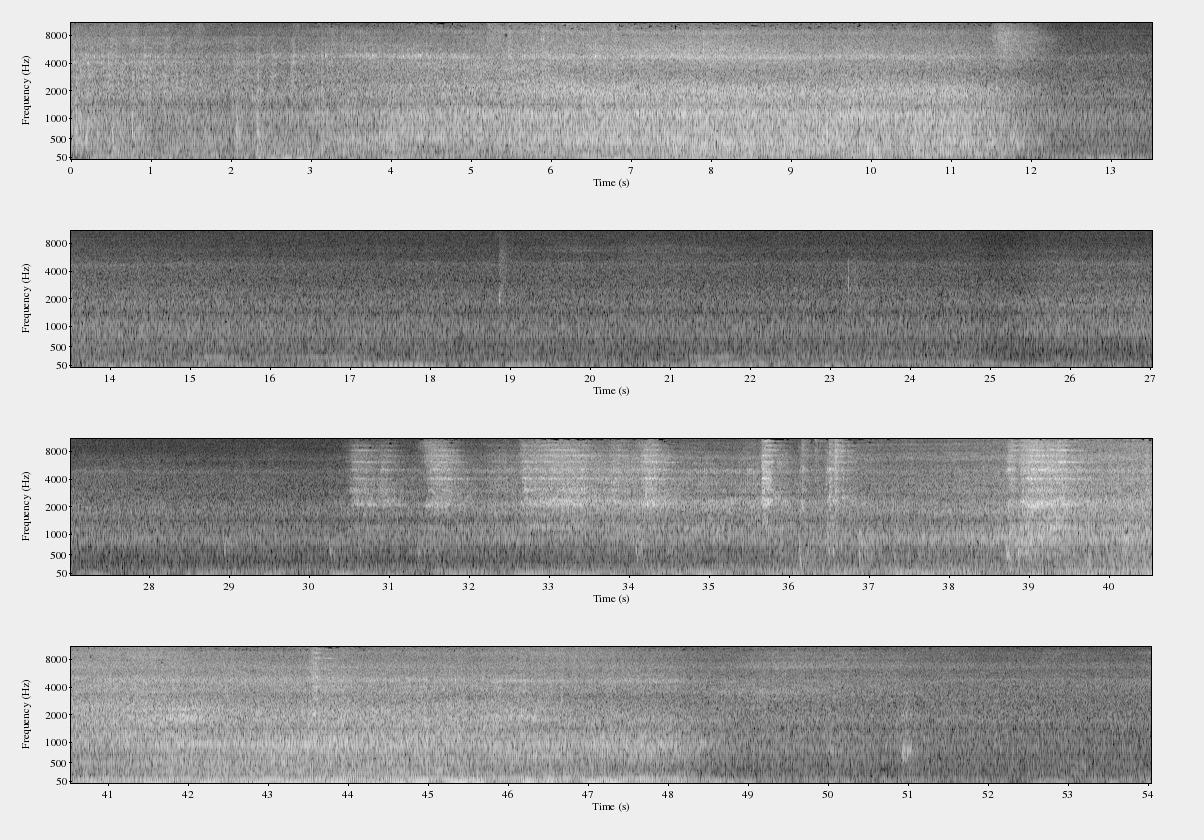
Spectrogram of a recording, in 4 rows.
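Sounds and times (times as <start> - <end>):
train low steady hum: 0.0 - 54.0
train wheels squealing: 30.4 - 34.8, 38.7 - 39.9, 43.4 - 44.1.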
